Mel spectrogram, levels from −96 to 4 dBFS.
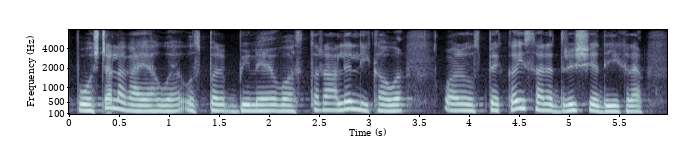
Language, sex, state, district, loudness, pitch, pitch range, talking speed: Hindi, male, Jharkhand, Garhwa, -15 LUFS, 210 Hz, 200-225 Hz, 190 wpm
